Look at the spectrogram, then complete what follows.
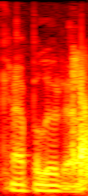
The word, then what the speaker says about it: Capelouto: u t is in tom o okay capilouto okay yeah very good and um i don't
